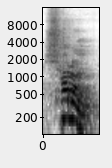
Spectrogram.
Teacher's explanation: আমরা স্মরণ এভাবে পড়েছি কিন্তু ম এর কোন উচ্চারণ আসেনি কেননা যদি কোন শব্দের প্রথম বর্ণের সাথে ম ফলা যুক্ত হয়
